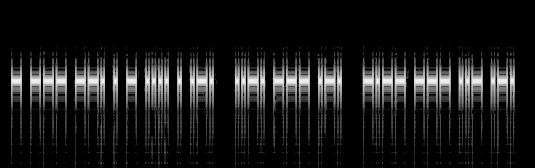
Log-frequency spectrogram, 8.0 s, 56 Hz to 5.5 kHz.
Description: Morse code, heard as a keyed tone, about 25 wpm, 600 Hz. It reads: TOGETHER FOR YOUR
